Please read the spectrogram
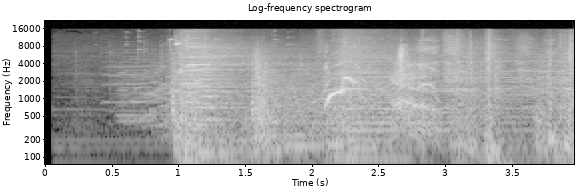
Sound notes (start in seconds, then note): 2.0 shrieking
